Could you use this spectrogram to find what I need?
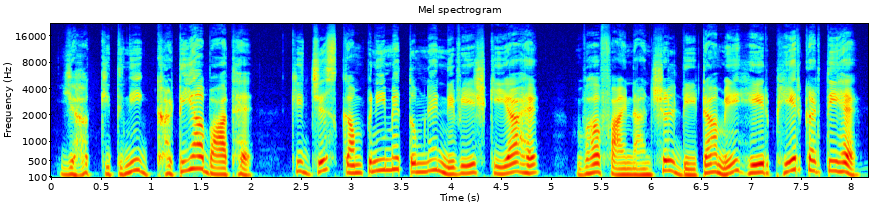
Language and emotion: Hindi, disgusted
